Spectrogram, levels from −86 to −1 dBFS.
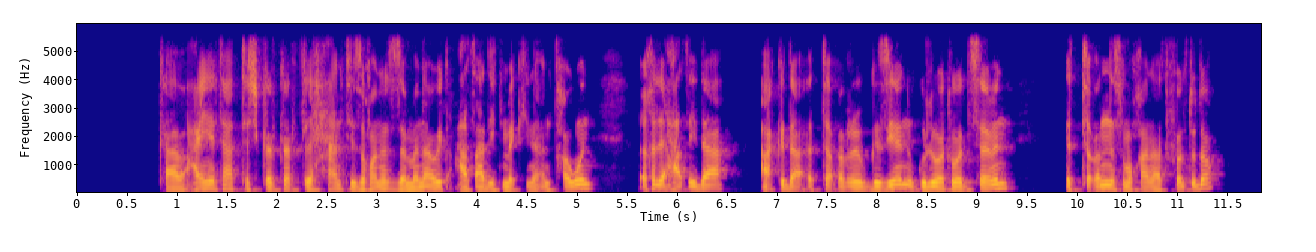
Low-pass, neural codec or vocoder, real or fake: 5.4 kHz; none; real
